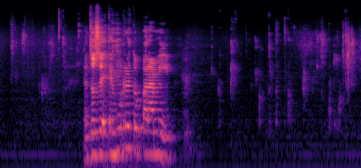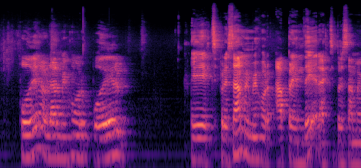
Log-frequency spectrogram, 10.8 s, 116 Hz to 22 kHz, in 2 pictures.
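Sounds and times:
low steady hum: 0.0 - 10.8
speech: 1.2 - 2.7, 5.7 - 7.4, 8.3 - 10.8
water pouring and splashing: 3.2 - 5.8.

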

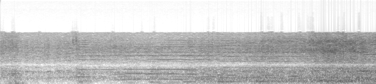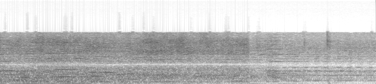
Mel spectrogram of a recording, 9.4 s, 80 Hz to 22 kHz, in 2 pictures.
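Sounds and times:
aircraft engine droning as the plane turns in for a landing: 0.0 - 9.4.

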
